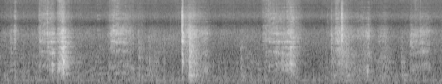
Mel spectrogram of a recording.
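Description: Steel spatula scraping the bottom of a kadhai while stirring wheat flour roasting in ghee, in irregular rasping strokes about once a second.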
